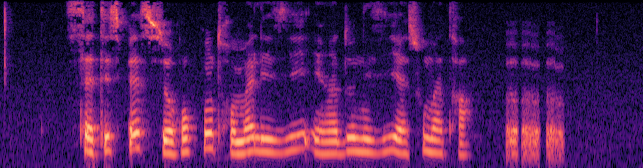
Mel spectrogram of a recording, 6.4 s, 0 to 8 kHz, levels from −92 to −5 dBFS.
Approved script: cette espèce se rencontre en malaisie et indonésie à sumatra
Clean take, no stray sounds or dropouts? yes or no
no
